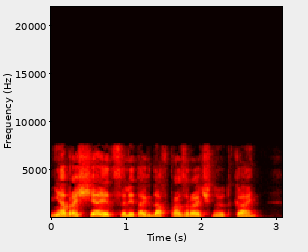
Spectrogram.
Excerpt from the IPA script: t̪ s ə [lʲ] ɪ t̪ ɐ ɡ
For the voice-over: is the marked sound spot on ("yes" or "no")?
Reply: yes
